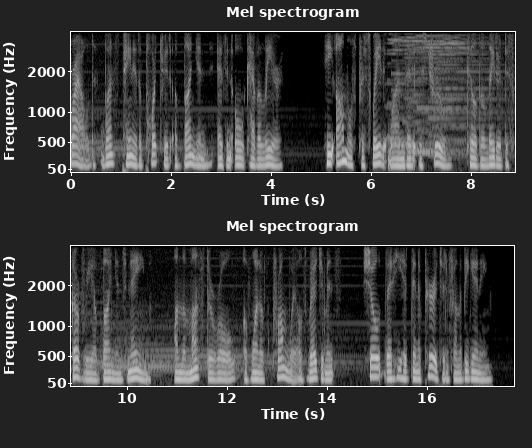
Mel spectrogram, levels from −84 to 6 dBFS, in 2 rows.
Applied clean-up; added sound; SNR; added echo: none; Plucked string instrument; 19 dB; none.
